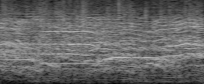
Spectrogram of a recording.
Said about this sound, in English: Good cheering.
